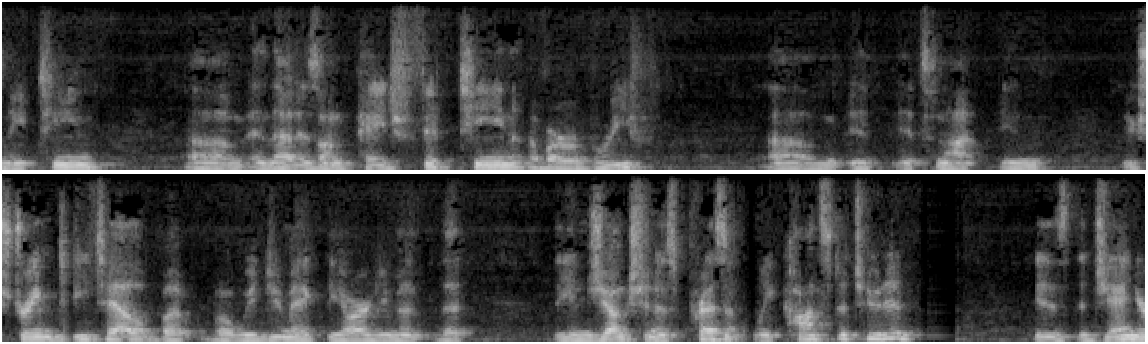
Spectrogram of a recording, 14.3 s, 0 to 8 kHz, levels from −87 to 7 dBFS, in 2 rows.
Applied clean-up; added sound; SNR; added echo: none; none; none; none.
